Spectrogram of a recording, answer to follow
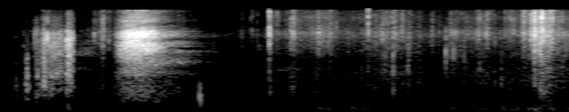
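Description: Footsteps crunching on loose railway-track ballast gravel, with one loud crunch about half a second in and a few lighter crunches after.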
